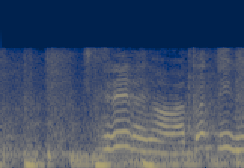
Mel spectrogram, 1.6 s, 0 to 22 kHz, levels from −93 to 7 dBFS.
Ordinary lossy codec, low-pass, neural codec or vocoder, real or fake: none; none; codec, 16 kHz, 2 kbps, FunCodec, trained on Chinese and English, 25 frames a second; fake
